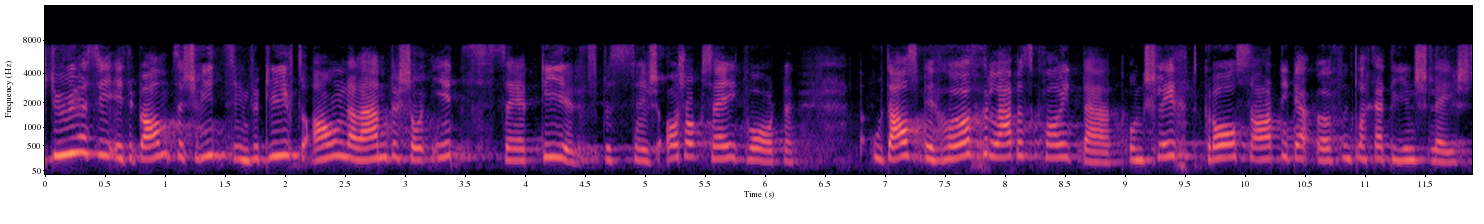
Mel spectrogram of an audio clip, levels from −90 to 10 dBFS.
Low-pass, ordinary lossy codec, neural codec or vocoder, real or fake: 7.2 kHz; none; codec, 16 kHz, 2 kbps, FreqCodec, larger model; fake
